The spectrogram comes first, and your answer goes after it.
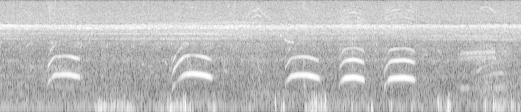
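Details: Infant macaque crying for a hug with repeated arched, whining cries, each rising then falling, given roughly every half second to second. Thumps and rustling handling noises sit beneath, with a constant high hiss throughout.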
